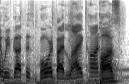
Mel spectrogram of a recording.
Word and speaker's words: Lycaon: Today we've got this board by Lycaon. Pause. It's Lycaon, and I mispronounced it a couple of times in this video.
